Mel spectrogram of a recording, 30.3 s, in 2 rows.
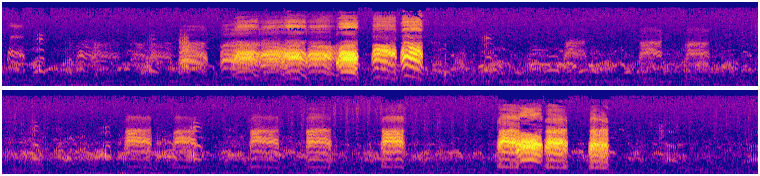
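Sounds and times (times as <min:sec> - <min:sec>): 
bird cawing: 0:00.1 - 0:08.9, 0:09.6 - 0:21.8, 0:25.0 - 0:27.5.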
